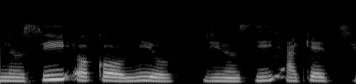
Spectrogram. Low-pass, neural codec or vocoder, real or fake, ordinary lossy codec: 7.2 kHz; none; real; Opus, 32 kbps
